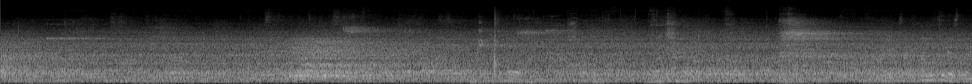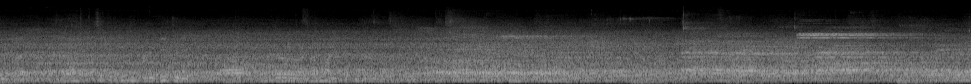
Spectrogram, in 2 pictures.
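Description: Men's voices murmur and call out in a large echoing hall.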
